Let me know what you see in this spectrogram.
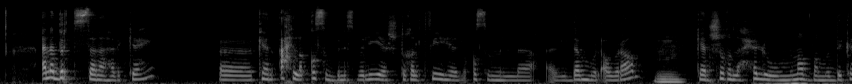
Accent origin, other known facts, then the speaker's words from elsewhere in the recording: Benghazi, Libya; ان نحن عندنا في بنغازي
